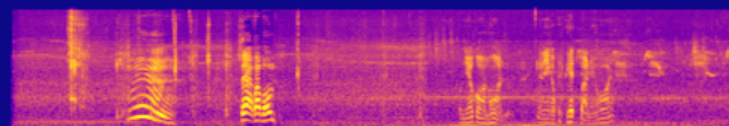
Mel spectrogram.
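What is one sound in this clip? A man bites and crunches on raw vegetables close by.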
